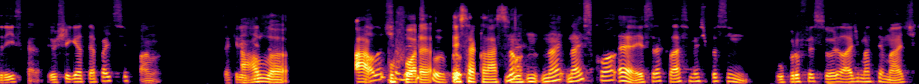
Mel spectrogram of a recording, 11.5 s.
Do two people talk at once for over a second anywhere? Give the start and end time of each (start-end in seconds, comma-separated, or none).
4.5-6.6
